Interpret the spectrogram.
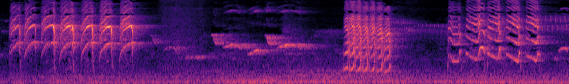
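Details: A Chinese hwamei repeats a sharp, rising whistled note about five times quickly, goes quiet with soft distant notes, then gives a dense buzzy burst and a stuttering series of rising whistles.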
